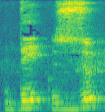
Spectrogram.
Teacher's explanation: on ne prononce pas le F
